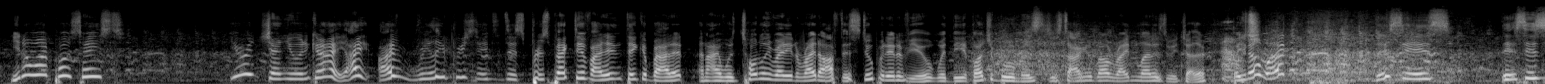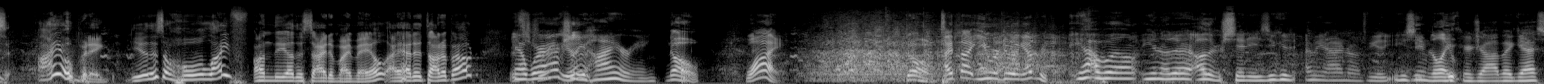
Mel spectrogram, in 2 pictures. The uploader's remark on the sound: Recorded at Improv Asylum in Boston Massachusetts.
